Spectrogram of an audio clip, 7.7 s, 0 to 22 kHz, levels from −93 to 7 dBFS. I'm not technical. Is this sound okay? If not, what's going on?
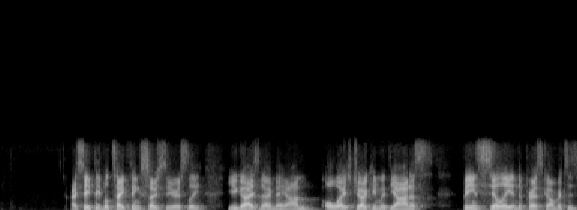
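No. From about 3.28 to 4.98 seconds the speech turns rougher and more artificial, then clears up again. This is an AMR rate drop: the phone network, most likely reacting to a weak radio signal, told the HD Voice (AMR wideband) codec to describe the voice with fewer details and spend the saved capacity on protecting against errors. The sound keeps its full range and never cuts out; it just loses smoothness during that stretch.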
